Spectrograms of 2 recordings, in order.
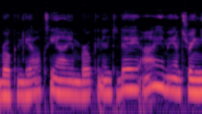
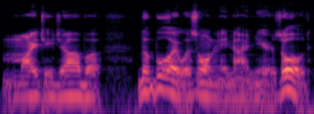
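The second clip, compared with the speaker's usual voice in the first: Watto; 3 semitones lower than usual. Acted. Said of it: "ends up going to the Hutts immediately and says".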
